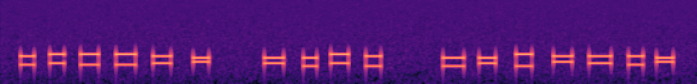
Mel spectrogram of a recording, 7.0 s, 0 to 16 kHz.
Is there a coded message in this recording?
Yes: DTMF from 0.2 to 6.7 s, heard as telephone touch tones, dialled by hand, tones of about 180 ms. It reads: 59668* 7192 173085*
